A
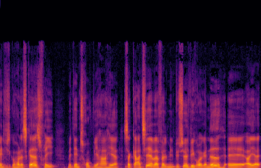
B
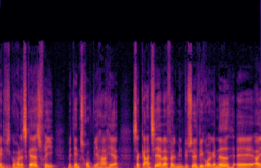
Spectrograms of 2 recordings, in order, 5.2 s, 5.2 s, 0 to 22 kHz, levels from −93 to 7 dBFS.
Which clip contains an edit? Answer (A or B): A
